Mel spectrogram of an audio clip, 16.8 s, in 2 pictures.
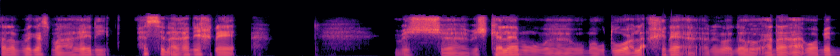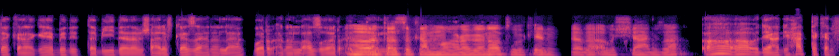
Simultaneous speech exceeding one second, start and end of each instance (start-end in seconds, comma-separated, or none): none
